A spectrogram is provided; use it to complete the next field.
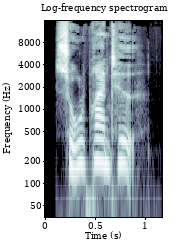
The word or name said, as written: solbrændthed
